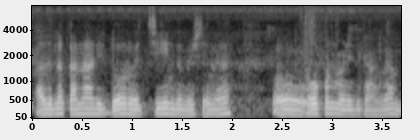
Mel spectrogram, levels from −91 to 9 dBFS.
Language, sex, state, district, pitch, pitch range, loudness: Tamil, male, Tamil Nadu, Kanyakumari, 130 Hz, 125-135 Hz, -16 LUFS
